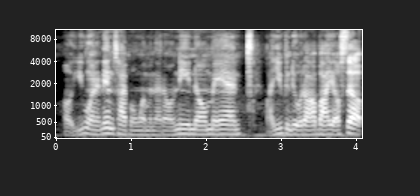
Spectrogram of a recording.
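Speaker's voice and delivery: put-on, talking-down, patronizing, condescending tone. Spelling out the undertone of a man's remark: imitating a condescending undertone. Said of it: "the undertone of his voice was like".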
